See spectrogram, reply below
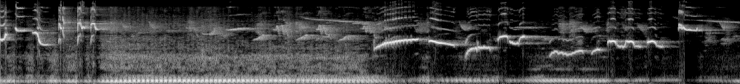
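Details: Captive-bird lure recording of orange-headed thrush. A low hum dominates at first with scattered high notes, then clear rising and wavering whistled phrases and quick chirps take over in the second half.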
